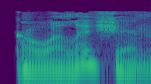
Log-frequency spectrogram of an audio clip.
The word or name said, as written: coalitioner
